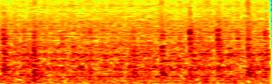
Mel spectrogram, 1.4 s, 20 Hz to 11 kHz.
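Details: 2006 Mercedes E350 at idle with a quick, regular knock, about six or seven a second, over a steady idle; knocking noise from the front of the engine, owner seeking ideas on the cause.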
